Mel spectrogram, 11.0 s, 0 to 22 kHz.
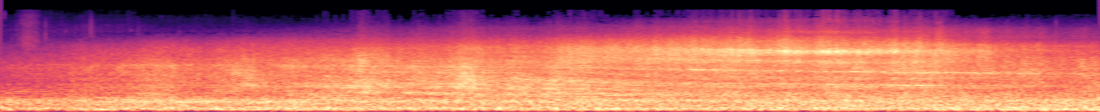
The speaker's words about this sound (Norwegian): For plutselig så kom det 30 store transportfly av typen AN-12 Cub inn fra Barentshavet. De hadde kommet fra syd, fløy ut over Barentshavet, snudd, og så kom de inn over Petrengadalen.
